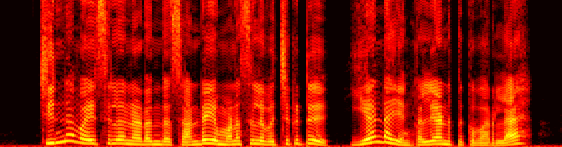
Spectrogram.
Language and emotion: Tamil, angry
